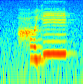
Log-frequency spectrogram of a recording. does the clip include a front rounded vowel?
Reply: no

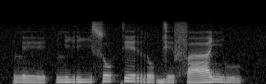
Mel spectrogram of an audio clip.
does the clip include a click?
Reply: no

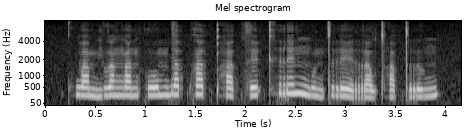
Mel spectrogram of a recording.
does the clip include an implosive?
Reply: no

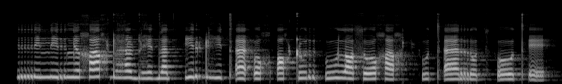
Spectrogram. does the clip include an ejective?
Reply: yes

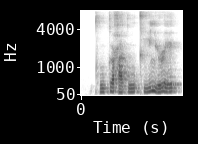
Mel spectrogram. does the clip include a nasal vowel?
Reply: no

